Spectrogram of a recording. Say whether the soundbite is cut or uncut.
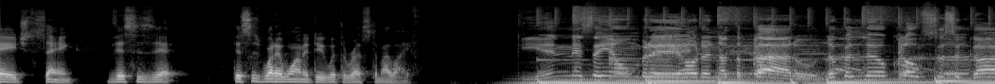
cut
